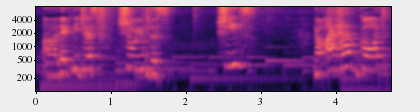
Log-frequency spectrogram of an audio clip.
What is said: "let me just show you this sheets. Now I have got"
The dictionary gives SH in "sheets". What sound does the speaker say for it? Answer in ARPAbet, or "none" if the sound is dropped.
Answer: SH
